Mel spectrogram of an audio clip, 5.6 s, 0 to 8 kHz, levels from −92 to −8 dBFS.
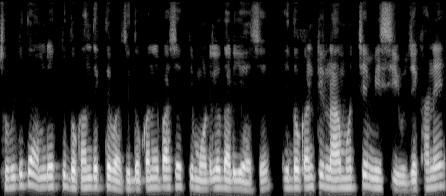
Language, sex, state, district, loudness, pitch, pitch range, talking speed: Bengali, male, West Bengal, North 24 Parganas, -23 LUFS, 140 Hz, 130-150 Hz, 225 wpm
